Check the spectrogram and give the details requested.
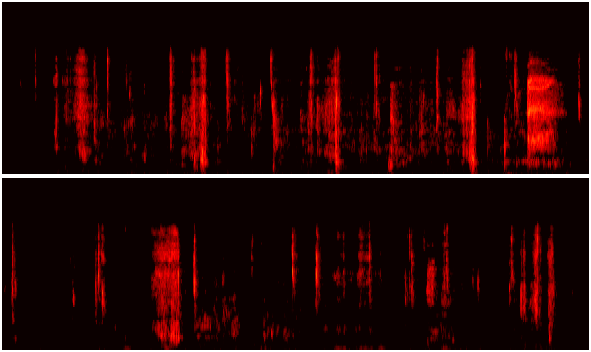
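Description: A person chewing food close to a microphone, with wet mouth smacks and many short sharp clicks throughout and a few longer breathy bursts.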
